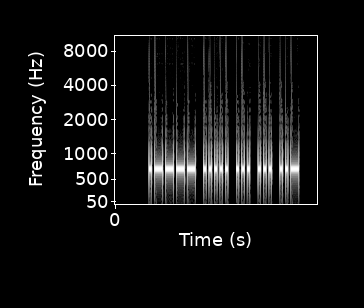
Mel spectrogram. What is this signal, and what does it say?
Morse code, heard as a keyed tone, about 22 wpm, 700 Hz. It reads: 15SSU
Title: Five Challenging Letter-Number Combinations 22wpm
